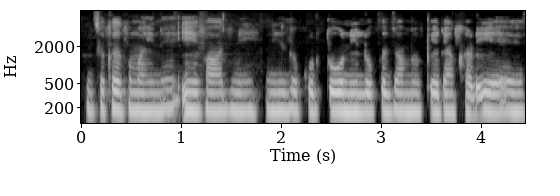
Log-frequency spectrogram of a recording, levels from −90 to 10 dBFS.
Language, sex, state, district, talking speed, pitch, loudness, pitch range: Rajasthani, female, Rajasthan, Churu, 175 wpm, 180 Hz, -19 LUFS, 175-180 Hz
